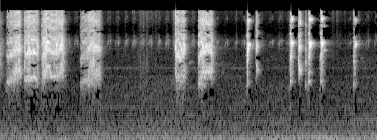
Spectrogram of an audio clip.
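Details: Lovebird kept in a home aviary giving loud, harsh, high squawks in short bursts, separated by gaps, followed by a series of quick clipped chirps near the end.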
